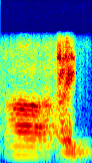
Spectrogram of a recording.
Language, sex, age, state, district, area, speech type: Maithili, male, 30-45, Bihar, Purnia, rural, conversation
